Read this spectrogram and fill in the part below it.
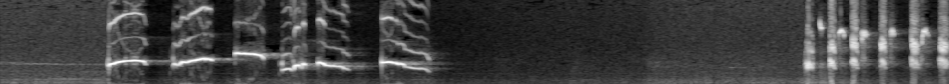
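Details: Orange-headed thrush singing to coax young spotted birds into song: a string of five clear, slurred whistled notes, a silent pause, then a fast chattering burst of high clicks.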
